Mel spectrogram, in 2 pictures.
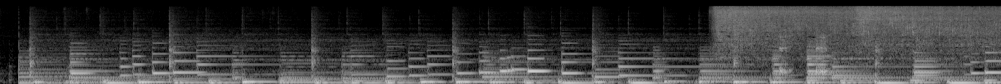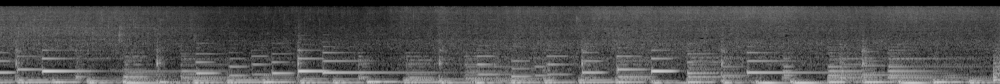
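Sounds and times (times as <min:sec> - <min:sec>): background music: 0:00.1 - 0:20.0
spice paste sizzling in oil: 0:07.1 - 0:20.0.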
